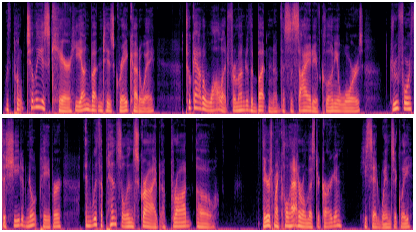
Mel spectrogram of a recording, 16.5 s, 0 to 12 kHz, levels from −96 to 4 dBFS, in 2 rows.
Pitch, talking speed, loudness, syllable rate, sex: 120 Hz, 165 wpm, -23 LUFS, 5.2 syllables/s, male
